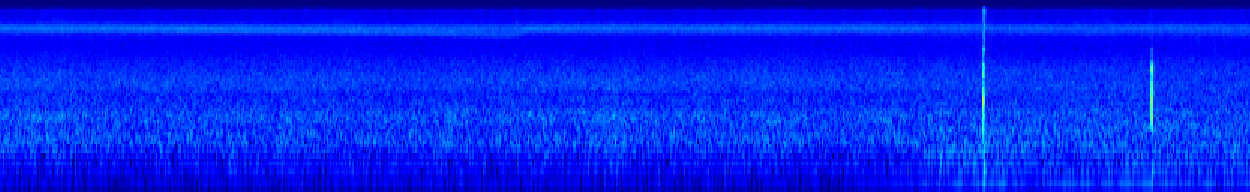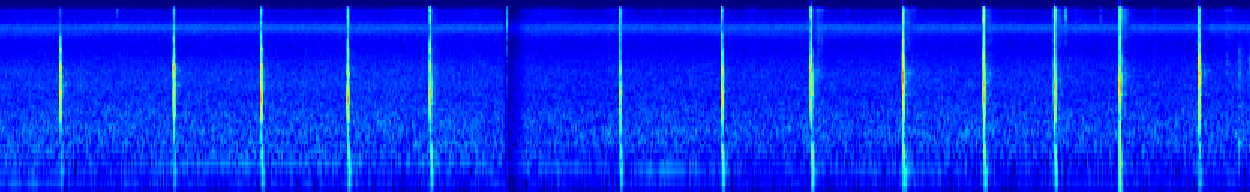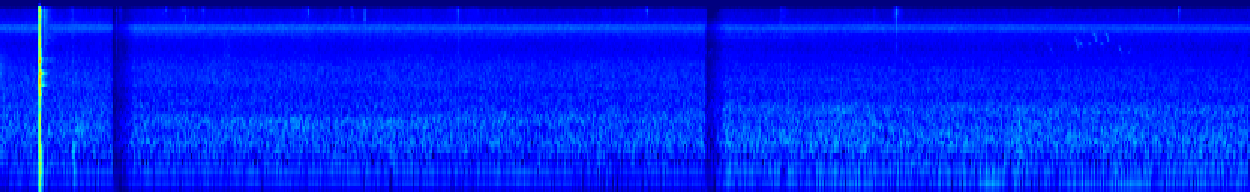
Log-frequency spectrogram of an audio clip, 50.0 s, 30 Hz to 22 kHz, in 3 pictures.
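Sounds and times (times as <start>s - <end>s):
hatchet chopping firewood: 27.5s - 27.7s, 28.7s - 28.9s, 29.8s - 30.0s, 30.7s - 31.0s, 31.6s - 31.8s, 33.9s - 34.1s.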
